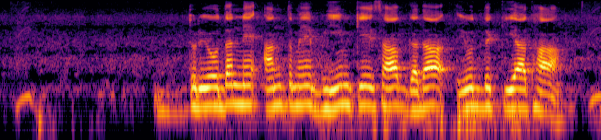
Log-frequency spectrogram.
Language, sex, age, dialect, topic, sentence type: Hindi, male, 18-24, Kanauji Braj Bhasha, agriculture, statement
